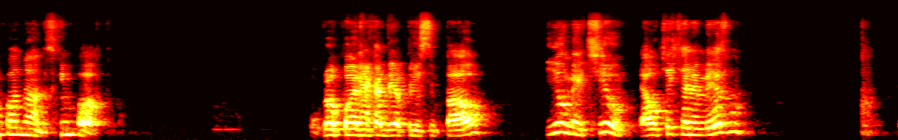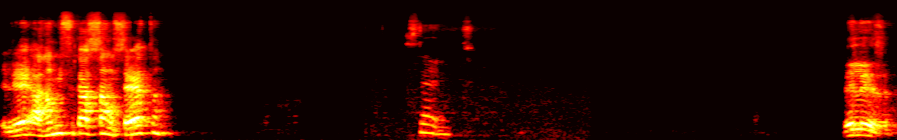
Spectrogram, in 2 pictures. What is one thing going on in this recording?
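A young man speaks calmly nearby, explaining in pauses.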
